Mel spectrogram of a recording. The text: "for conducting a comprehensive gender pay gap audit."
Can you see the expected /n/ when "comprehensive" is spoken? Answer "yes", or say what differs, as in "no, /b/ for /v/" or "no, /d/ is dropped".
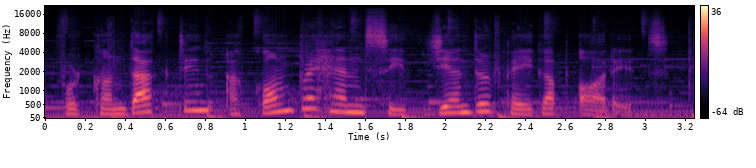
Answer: yes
